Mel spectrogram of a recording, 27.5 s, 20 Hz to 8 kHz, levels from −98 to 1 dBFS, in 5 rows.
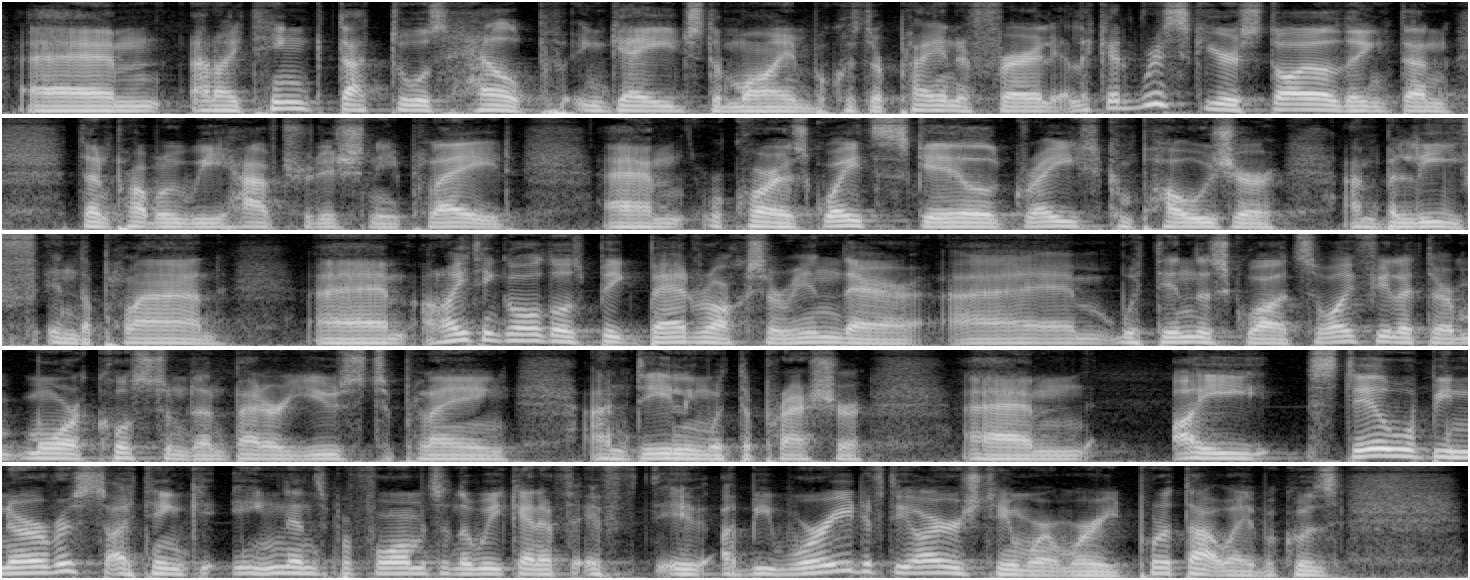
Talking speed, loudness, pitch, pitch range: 220 wpm, -18 LUFS, 115 Hz, 105-135 Hz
